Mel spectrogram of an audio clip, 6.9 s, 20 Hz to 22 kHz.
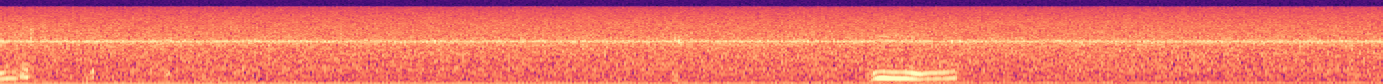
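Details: Eurasian eagle-owl near the nest at night, 13 January 2014, as prey is handed over: a single abrupt, squeaky, wavering call lasting about half a second after a long quiet stretch, faint traces of another at the start, over a steady background whine.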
